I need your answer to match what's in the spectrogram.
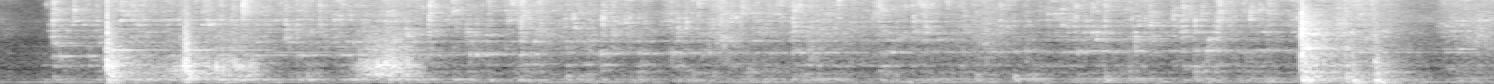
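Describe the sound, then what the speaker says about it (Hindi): Cold tap water runs into a container in a kitchen sink, a continuous close gush with a few louder clatters and splashes near the start and end, and no talk. "इसमें हम भर लेंगे थोड़ा सा ठंडा पानी"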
